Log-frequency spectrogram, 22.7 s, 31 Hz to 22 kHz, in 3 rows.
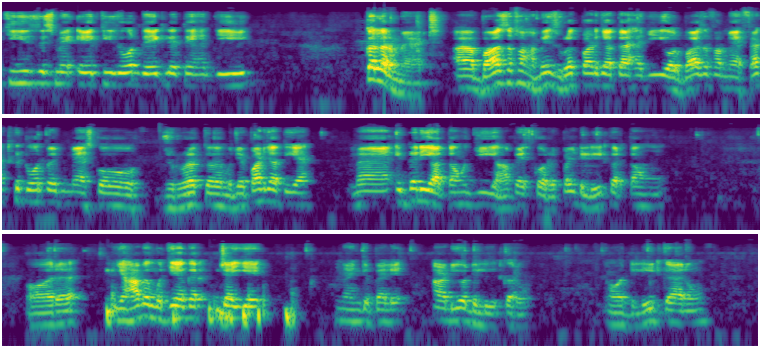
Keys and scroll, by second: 20.3 Up.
